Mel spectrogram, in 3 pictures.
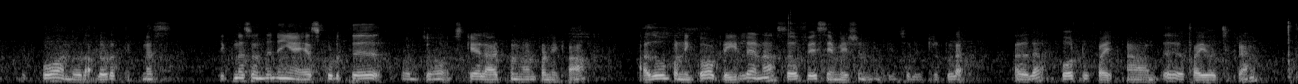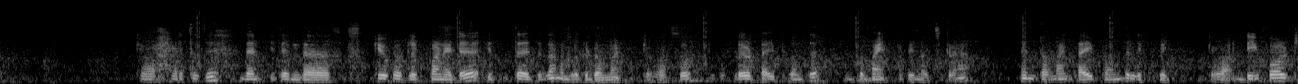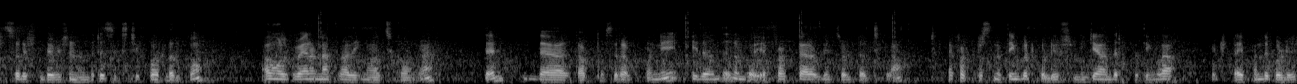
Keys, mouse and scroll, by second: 1.0 scroll down 3, 7.8 click, 14.9 click, 17.6 click, 23.1 click, 29.2 click, 32.8 click, 34.0 click.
